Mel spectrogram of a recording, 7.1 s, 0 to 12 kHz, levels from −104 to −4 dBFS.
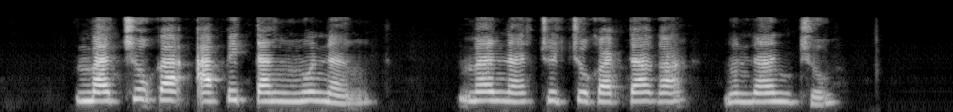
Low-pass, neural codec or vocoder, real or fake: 7.2 kHz; codec, 16 kHz, 4 kbps, FreqCodec, smaller model; fake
